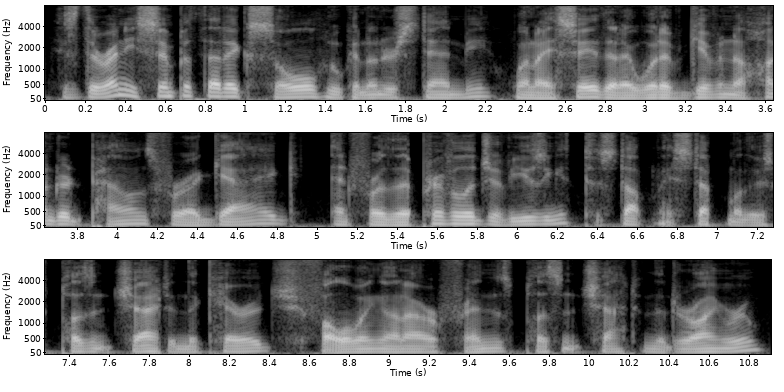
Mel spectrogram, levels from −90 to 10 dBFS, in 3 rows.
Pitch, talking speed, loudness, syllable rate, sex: 95 Hz, 270 wpm, -19 LUFS, 6.8 syllables/s, male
